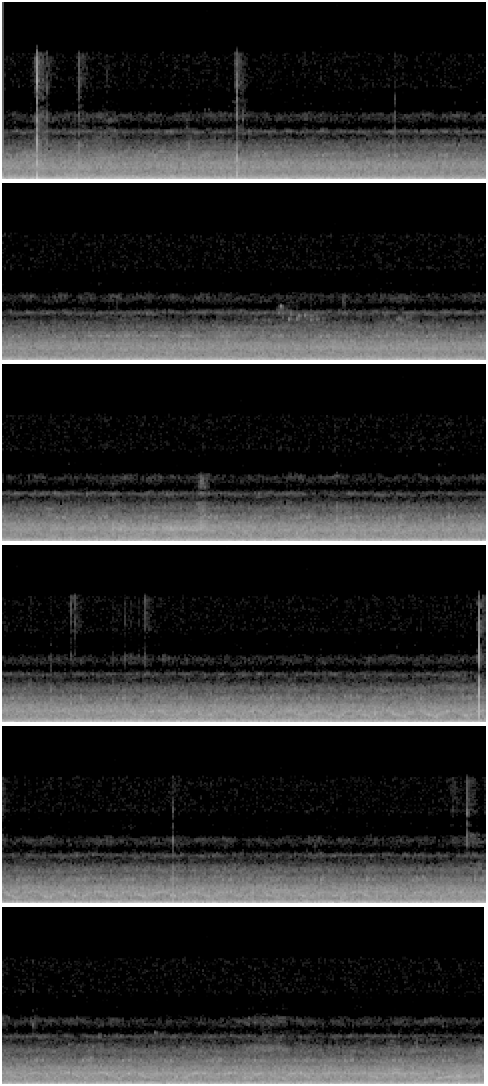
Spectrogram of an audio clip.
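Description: Steady low rumble of distant traffic.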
